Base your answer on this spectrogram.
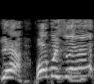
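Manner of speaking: very high, squeaky, confused voice.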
